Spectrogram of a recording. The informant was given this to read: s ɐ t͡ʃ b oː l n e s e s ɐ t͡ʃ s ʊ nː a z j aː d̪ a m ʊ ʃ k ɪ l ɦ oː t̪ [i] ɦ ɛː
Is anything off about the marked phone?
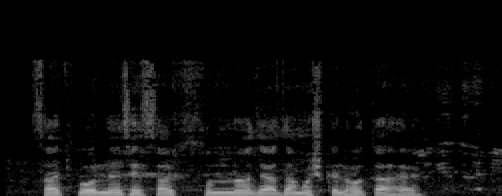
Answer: yes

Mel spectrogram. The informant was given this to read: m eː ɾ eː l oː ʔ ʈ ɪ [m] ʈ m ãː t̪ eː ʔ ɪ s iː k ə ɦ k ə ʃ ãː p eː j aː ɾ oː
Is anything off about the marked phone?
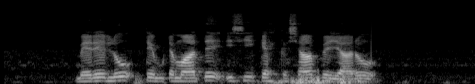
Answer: no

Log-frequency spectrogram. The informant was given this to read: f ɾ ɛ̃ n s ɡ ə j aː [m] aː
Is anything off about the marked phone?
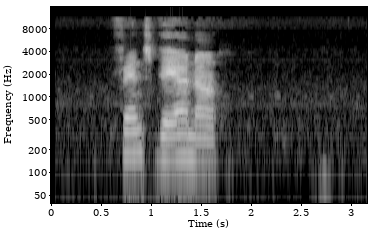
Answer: yes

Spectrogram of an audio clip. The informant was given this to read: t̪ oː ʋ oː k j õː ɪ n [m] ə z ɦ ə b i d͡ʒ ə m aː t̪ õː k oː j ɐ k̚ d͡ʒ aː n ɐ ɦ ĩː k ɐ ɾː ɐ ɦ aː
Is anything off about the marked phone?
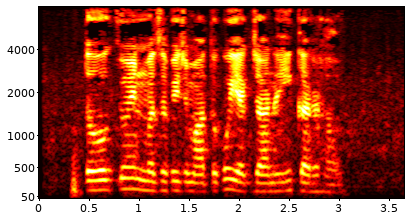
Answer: no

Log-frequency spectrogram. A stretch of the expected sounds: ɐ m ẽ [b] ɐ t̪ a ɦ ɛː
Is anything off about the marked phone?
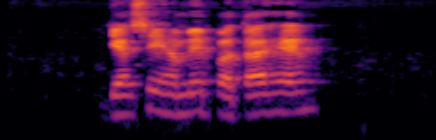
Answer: yes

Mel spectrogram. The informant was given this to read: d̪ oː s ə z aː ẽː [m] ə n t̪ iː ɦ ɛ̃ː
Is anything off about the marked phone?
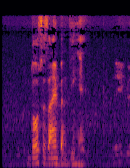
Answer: yes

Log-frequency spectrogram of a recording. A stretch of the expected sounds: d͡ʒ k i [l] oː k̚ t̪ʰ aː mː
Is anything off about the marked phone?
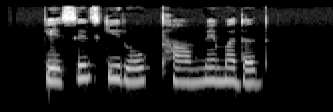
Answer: yes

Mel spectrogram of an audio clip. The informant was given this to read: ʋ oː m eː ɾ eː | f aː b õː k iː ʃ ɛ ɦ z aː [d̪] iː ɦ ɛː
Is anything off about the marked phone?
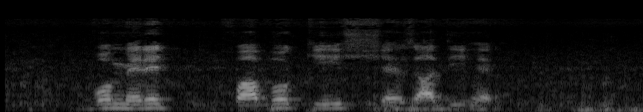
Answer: no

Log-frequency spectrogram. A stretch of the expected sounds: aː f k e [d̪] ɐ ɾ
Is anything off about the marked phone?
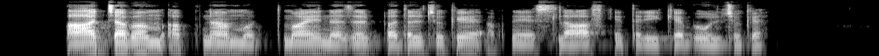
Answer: yes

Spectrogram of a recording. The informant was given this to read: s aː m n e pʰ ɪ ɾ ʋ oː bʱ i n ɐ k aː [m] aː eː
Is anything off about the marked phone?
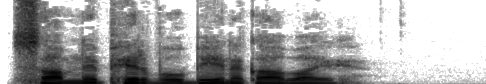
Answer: yes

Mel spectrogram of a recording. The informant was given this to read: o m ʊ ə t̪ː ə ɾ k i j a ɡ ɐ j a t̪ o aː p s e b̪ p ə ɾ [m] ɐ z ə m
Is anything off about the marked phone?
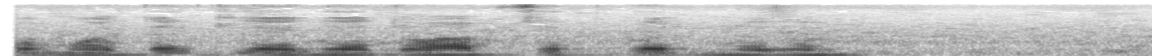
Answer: yes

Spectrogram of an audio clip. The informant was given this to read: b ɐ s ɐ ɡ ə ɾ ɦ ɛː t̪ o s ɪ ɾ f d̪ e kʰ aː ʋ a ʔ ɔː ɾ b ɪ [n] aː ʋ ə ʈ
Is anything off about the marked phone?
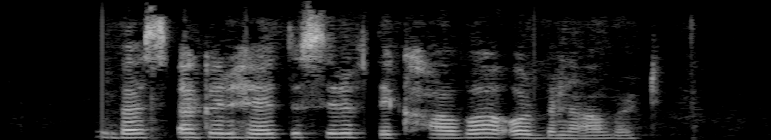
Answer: no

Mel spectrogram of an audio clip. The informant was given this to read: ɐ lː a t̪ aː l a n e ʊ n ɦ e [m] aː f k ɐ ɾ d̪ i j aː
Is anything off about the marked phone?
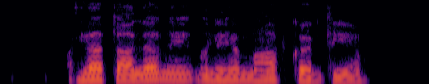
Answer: no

